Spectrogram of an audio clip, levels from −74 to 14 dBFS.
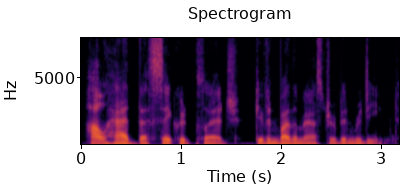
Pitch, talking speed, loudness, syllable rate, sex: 115 Hz, 205 wpm, -23 LUFS, 6.1 syllables/s, male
